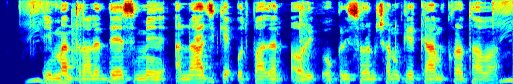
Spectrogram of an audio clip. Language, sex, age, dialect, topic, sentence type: Bhojpuri, female, 18-24, Northern, agriculture, statement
